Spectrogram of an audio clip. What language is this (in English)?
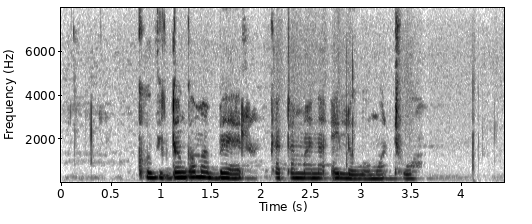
Luo (Kenya and Tanzania)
